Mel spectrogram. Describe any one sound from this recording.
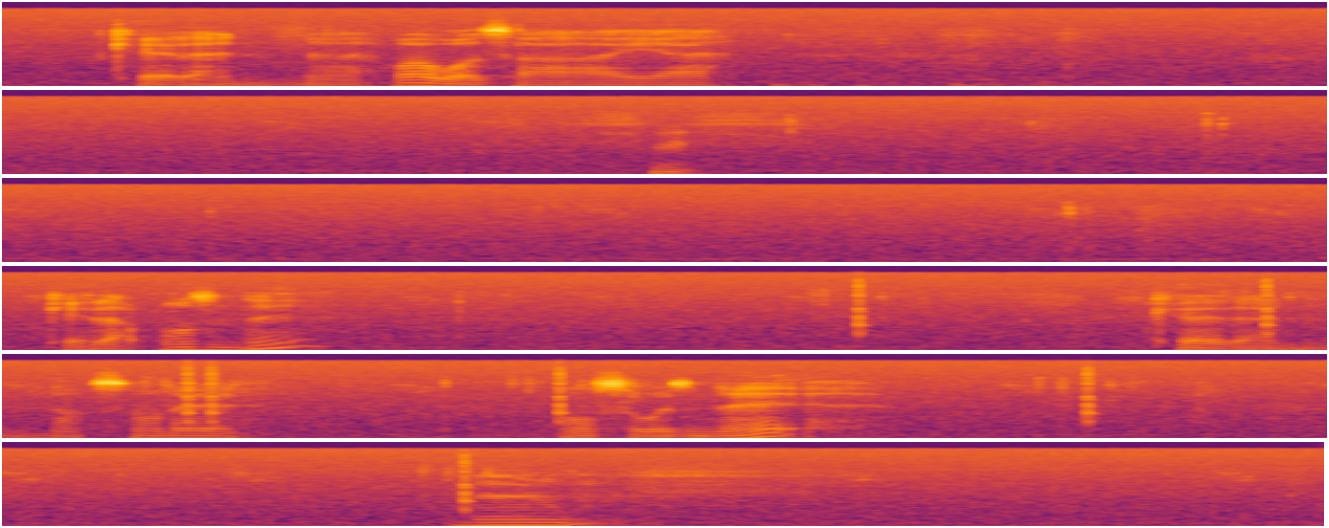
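Menu buttons click.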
